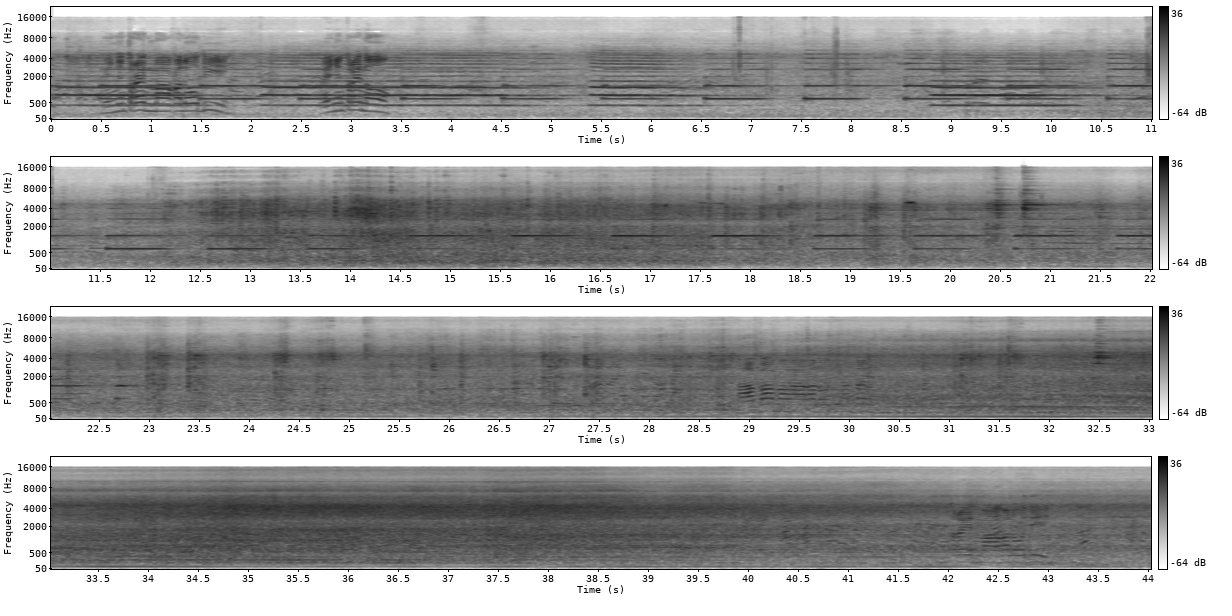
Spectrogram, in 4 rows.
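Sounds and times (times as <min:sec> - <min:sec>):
locomotive horn: 0:00.0 - 0:14.0
train rumbling and clattering past: 0:00.0 - 0:44.0
level-crossing alarm beeping: 0:00.1 - 0:05.8, 0:06.5 - 0:23.5.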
